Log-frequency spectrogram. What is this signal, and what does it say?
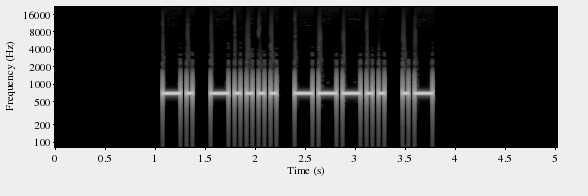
Morse code, heard as a keyed tone, about 20 wpm, 700 Hz. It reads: N68A
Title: Common Cut Numbers - 4-Digit 20wpm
